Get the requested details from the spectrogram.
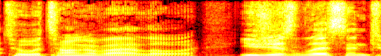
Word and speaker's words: Tua Tagovailoa: Listen to him say it, Tua Tagovailoa, and then write it out your own way. – Yeah. – Tua Tagovailoa.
